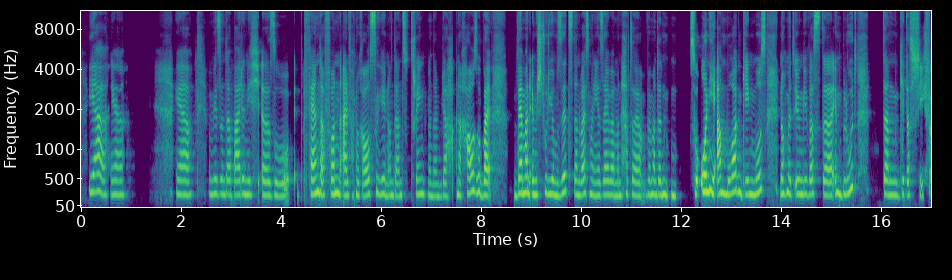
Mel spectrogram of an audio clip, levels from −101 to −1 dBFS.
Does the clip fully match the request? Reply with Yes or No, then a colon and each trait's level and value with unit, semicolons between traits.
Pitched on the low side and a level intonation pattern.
No: high, 235 Hz; narrow, 1.7 semitones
